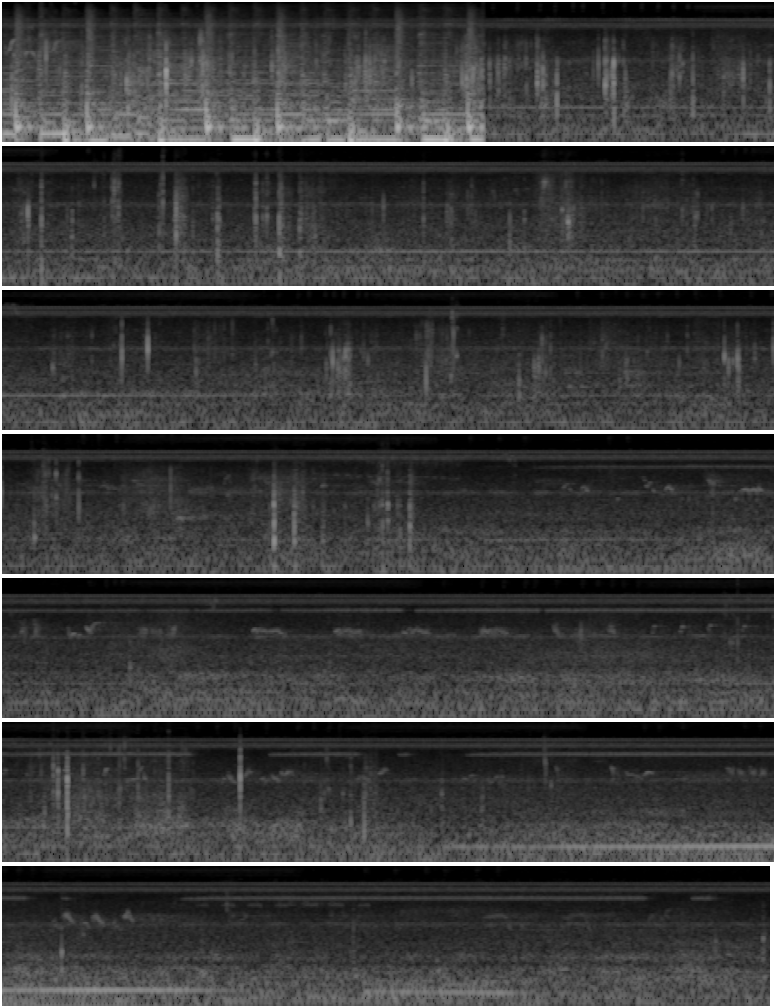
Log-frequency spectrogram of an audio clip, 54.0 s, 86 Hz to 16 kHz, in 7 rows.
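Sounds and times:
crickets trilling: 0.0s - 54.0s
high-pitched insect drone: 43.2s - 53.4s.

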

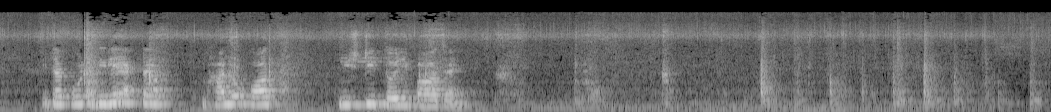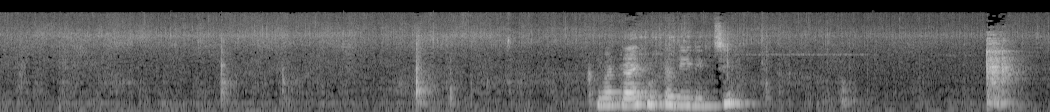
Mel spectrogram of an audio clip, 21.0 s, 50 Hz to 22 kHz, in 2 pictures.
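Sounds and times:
food sizzling in a pan: 0.0s - 21.0s
spatula scraping a pan: 0.6s - 19.2s.

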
